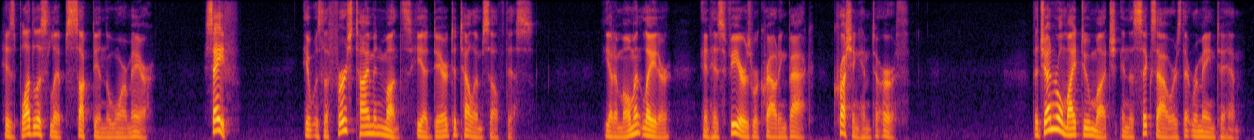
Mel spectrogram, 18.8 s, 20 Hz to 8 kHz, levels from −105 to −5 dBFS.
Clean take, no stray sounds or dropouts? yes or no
yes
